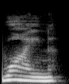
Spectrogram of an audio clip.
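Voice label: "wine", British English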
